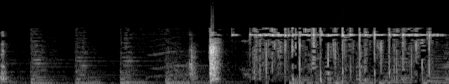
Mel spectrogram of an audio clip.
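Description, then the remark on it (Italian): A series of knocks on a door, about six evenly spaced raps, ending in one loud thump, followed by a busy stretch with a steady high ringing tone. “Signore, sentite che bussano la porta.”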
